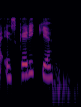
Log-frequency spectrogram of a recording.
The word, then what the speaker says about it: Escherichia: ni éstas es mayúscula se escribe eric ya y se pronuncia escherichia otra forma de escribir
